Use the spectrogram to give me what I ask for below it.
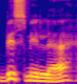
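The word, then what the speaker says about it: بسم الله: So in the first one in Arabic, it says here Bismillah, and the Allah is written differently.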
